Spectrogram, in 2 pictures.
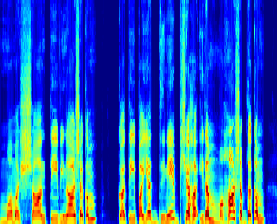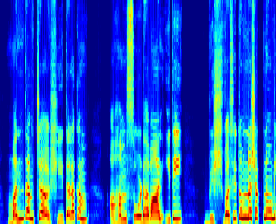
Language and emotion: Sanskrit, angry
